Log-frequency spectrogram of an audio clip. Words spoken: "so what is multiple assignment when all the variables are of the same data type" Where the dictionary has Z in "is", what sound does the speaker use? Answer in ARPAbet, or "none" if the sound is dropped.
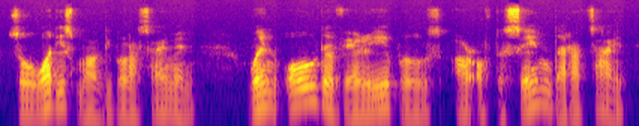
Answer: S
